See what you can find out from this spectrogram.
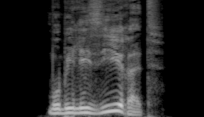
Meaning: second-person plural subjunctive I of mobilisieren
- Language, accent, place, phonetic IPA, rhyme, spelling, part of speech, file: German, Germany, Berlin, [mobiliˈziːʁət], -iːʁət, mobilisieret, verb, De-mobilisieret.ogg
